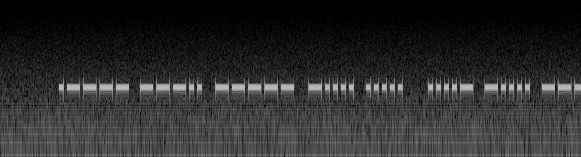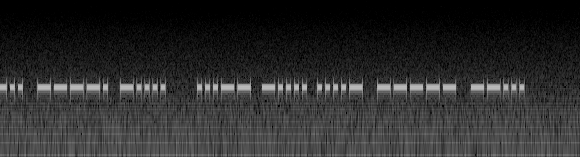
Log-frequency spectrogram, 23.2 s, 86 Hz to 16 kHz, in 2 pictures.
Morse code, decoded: 18065 46896 36407

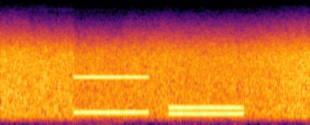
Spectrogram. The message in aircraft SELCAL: BR-AE

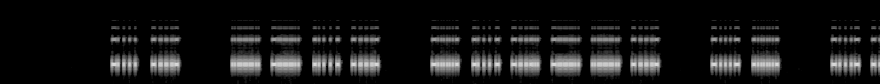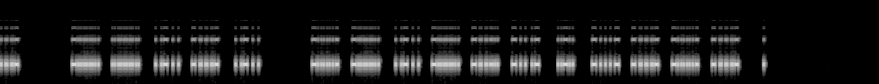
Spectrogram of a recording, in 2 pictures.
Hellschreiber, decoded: LA SEVA DURESA NO HA ESTAT DETERMINADA.

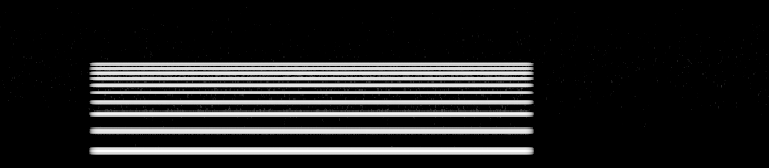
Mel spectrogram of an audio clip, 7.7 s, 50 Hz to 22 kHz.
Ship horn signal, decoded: 1 long

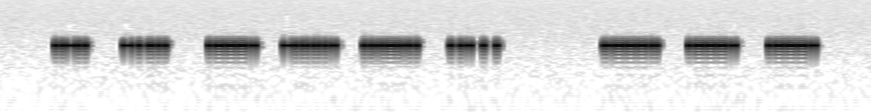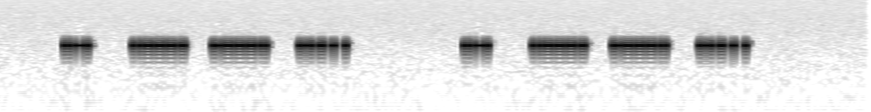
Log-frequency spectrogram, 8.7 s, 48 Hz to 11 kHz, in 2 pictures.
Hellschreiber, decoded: IK9DZY 599 1357 1357

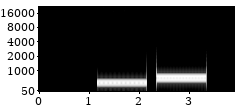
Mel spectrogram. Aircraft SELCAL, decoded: CE-GJ

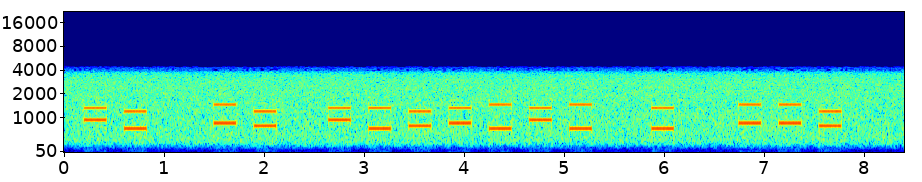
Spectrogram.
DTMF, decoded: 01 94 0248303 2 994

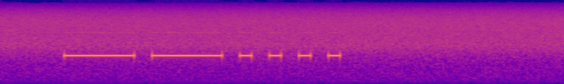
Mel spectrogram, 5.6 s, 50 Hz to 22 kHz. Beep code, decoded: 2 long, 4 short

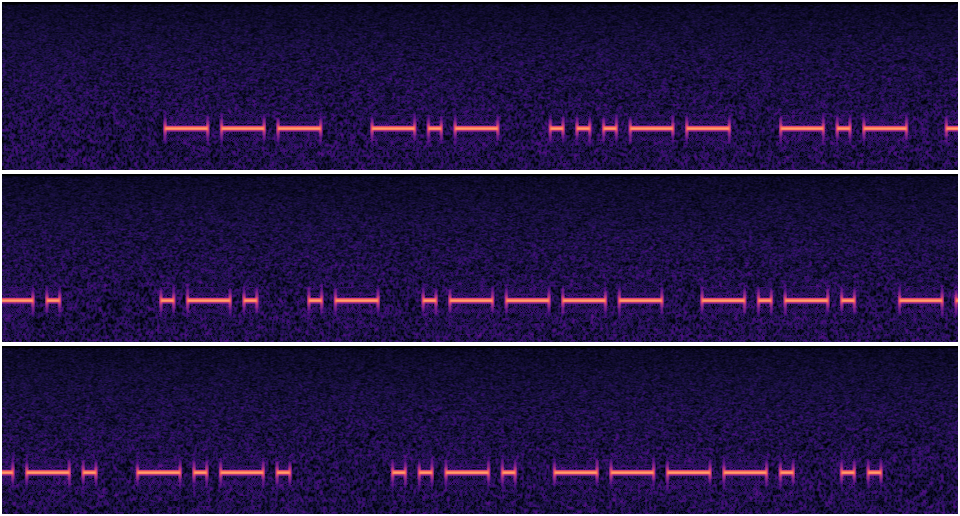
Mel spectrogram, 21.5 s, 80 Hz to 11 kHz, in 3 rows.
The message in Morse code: OK3KN RA1CCC F9I

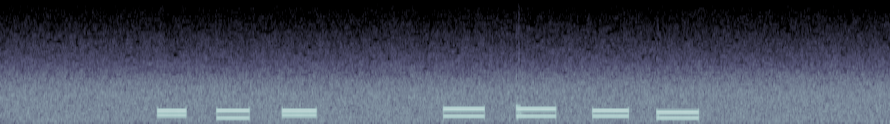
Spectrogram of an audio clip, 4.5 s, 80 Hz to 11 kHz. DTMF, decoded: 020 9981

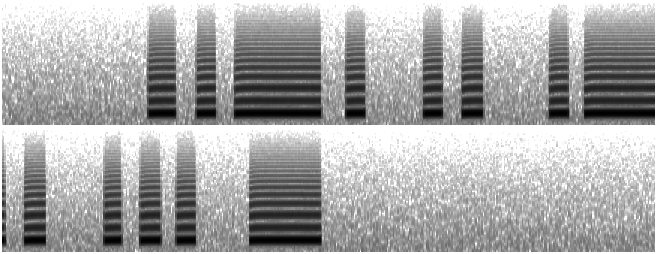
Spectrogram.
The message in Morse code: FIRST

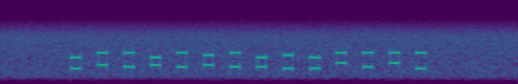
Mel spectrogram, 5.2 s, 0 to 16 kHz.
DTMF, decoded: 1967686421#6#3

